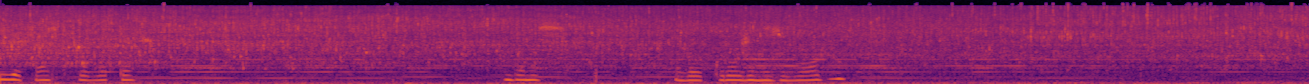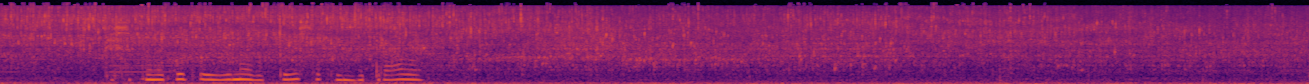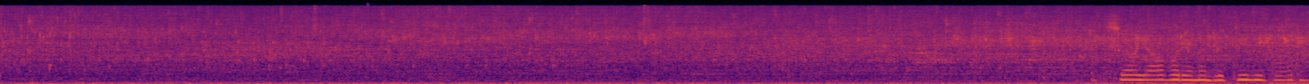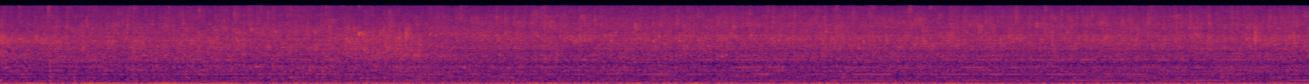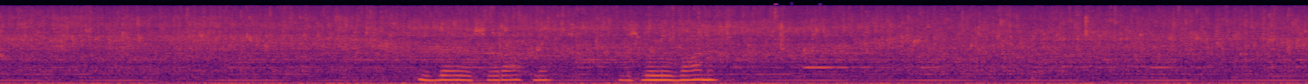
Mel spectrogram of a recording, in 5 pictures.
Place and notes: sonopoetic path, Maribor, Slovenia - walking poem
round walk, water flow, bells, spoken words ...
